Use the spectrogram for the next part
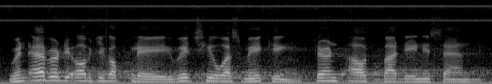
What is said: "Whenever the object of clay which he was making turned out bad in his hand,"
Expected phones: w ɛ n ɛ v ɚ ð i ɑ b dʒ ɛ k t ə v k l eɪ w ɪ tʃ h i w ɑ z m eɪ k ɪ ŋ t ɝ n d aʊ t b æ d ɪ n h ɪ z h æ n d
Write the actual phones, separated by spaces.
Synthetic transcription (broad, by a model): w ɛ n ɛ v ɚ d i ɑ b dʒ ɛ k t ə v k l eɪ w ɪ tʃ h i w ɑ s m eɪ k ɪ ŋ t ɝ n d aʊ t b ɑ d ɪ n h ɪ s h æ n d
